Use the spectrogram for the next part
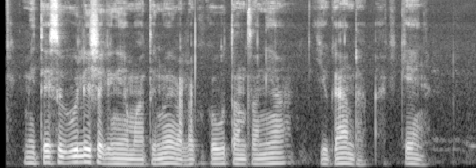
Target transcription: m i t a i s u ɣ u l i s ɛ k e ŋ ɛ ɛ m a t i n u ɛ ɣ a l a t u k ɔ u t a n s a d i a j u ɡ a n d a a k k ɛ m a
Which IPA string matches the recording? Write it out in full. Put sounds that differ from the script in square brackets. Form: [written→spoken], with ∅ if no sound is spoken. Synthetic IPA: m i t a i s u ɣ u l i [s→ʃ] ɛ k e ŋ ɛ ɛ m a t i n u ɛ ɣ a l a [t→k] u k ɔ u t a n [s→z] a [d→n] i a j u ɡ a n d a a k k ɛ [m→ɲ] a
